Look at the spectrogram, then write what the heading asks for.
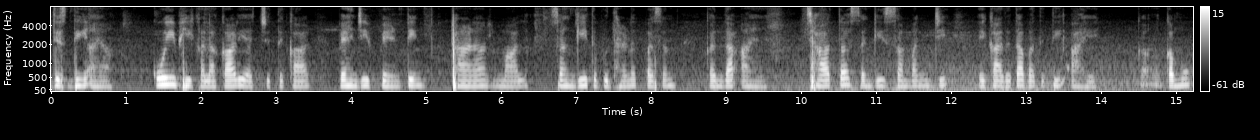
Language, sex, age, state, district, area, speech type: Sindhi, female, 30-45, Uttar Pradesh, Lucknow, urban, spontaneous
